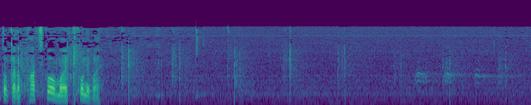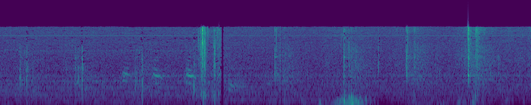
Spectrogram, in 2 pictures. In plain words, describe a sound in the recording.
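Slalom gate poles clack as a skier knocks past them.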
